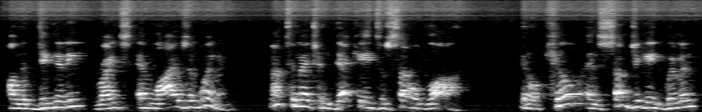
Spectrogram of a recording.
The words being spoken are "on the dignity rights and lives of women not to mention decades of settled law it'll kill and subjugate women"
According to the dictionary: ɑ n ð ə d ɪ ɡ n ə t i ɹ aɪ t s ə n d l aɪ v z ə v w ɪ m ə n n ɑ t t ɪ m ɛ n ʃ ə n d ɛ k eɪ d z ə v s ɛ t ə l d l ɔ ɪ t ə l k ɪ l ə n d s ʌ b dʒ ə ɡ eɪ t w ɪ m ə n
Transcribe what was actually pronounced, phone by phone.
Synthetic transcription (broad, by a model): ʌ n ð ə d ɪ ɡ n ə t i ɹ aɪ t s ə n l aɪ v z ə v w ɪ m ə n n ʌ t t ɪ m ɛ n ʃ ə n d ɛ k eɪ d z ə v s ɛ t l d l ɔ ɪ t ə l k ɪ l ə n s ʌ b dʒ ə ɡ eɪ t w ɪ m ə n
